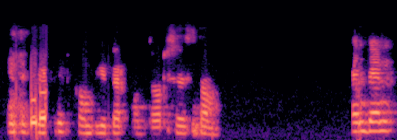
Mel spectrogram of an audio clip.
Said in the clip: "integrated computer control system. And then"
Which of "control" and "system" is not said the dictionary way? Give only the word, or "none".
control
